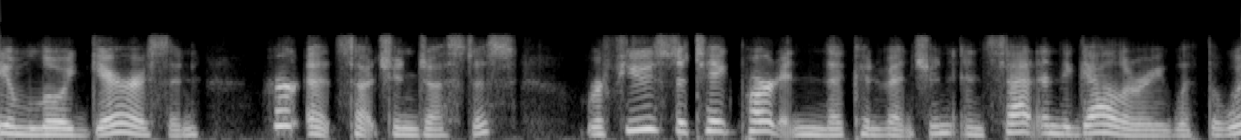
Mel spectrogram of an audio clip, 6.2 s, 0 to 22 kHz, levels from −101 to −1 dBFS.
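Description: From 4.42 s to 6.20 s the speech turns rougher, raspier and more synthetic, with no gap and no change in bandwidth. This is an AMR rate drop: the wideband (HD Voice) AMR-WB codec, which sounds lightly coded and clear before the change, is pushed down to a lower mode with fewer bits for the vocal model. The added roughness fits a step from 12.65 kbit/s to 6.6 kbit/s, and it lasts to the end.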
